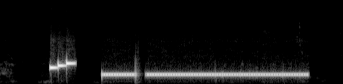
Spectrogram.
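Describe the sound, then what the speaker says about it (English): A telephone line on an outgoing call gives a short run of rising dial tones, then a steady ringback tone that breaks briefly and resumes for about two seconds, loud and clear with no talking. "You hear it ringing?"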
